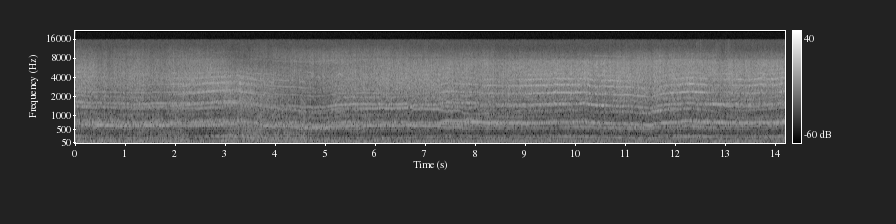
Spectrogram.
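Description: Emax Babyhawk II HD 3.5-inch FPV quadcopter's brushless motors and propellers whining steadily in flight. The pitch dips and rises a little as the throttle changes.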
